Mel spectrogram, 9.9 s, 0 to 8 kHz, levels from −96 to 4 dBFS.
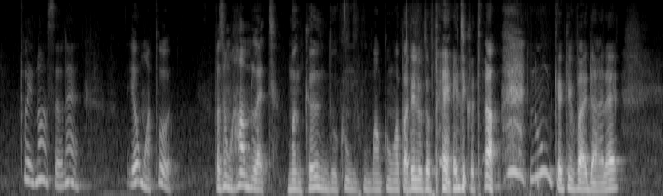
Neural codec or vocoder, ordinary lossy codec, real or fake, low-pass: none; none; real; none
